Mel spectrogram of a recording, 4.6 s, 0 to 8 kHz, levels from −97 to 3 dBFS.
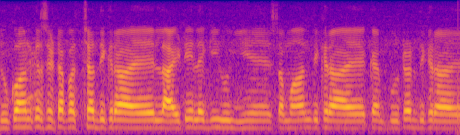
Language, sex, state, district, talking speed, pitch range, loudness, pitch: Hindi, male, Chhattisgarh, Rajnandgaon, 260 wpm, 165-180 Hz, -18 LUFS, 170 Hz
